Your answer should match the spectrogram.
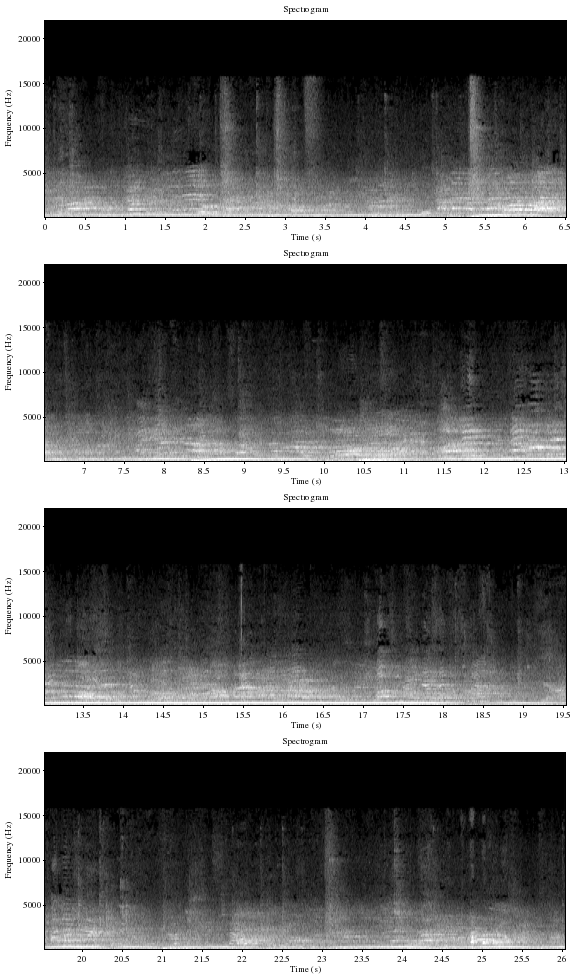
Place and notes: hilden, trampolino, sportzentrum
indoor freizeitaktivitäten
project: : res´onanzen - neanderland - social ambiences/ listen to the people - in & outdoor nearfield recordings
